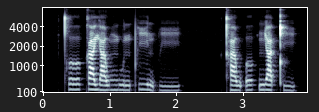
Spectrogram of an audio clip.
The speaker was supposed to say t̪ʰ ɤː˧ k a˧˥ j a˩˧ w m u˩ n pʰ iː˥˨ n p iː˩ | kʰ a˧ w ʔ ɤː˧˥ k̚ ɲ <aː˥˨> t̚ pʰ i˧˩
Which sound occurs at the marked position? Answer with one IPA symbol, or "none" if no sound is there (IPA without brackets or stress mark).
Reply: aː˥˨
